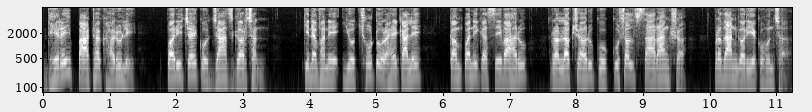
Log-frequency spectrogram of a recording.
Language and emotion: Nepali, neutral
